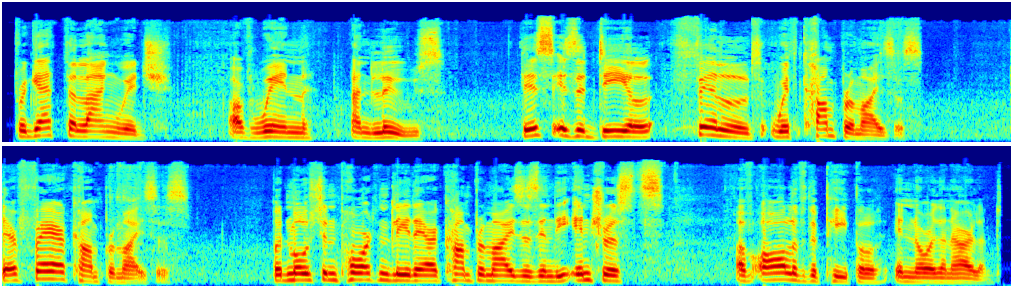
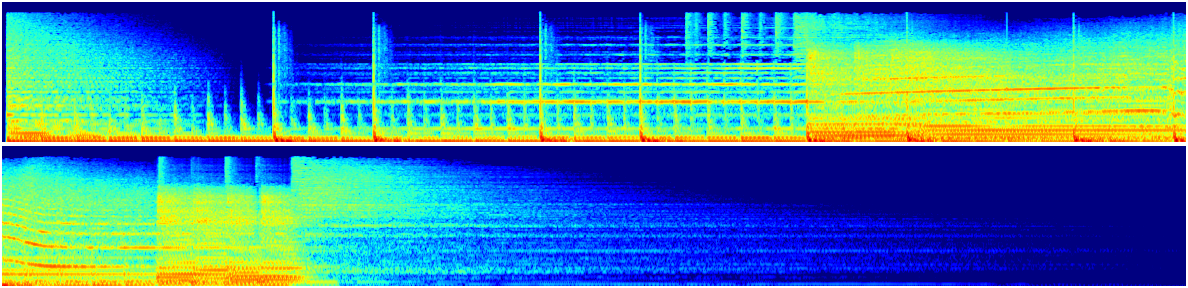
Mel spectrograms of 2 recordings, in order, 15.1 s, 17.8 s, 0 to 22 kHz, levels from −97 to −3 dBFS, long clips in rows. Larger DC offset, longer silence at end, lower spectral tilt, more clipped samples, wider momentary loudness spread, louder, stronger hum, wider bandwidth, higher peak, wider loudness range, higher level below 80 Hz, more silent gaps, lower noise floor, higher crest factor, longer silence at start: neither; second, 0.2 s vs 5.7 s; about the same, -4 dB/octave vs -5 dB/octave; neither; about the same, 11 LU vs 11 LU; first, -12 LUFS vs -22 LUFS; neither; about the same, 15 kHz vs 16 kHz; about the same, 0 dBFS vs -2 dBFS; second, 3 LU vs 7 LU; second, -64 dBFS vs -24 dBFS; neither; second, -47 dBFS vs under -90 dBFS; second, 12 dB vs 18 dB; about the same, 0.1 s vs 0.05 s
